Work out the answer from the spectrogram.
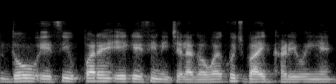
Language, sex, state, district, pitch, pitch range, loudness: Hindi, male, Uttar Pradesh, Lucknow, 130 Hz, 120-140 Hz, -18 LUFS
